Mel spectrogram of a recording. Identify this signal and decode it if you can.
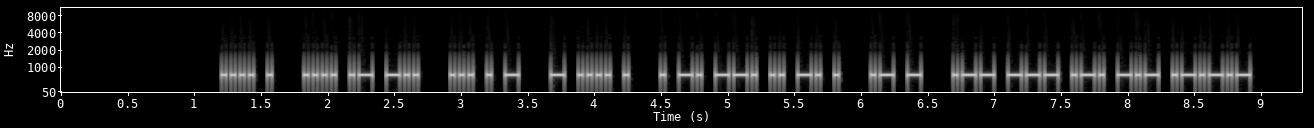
Morse code, heard as a keyed tone, about 34 wpm, 700 Hz. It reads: HE HAD SET THE ENGINE AT WORK.
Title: Sentences from Top 1500 Words 35wpm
